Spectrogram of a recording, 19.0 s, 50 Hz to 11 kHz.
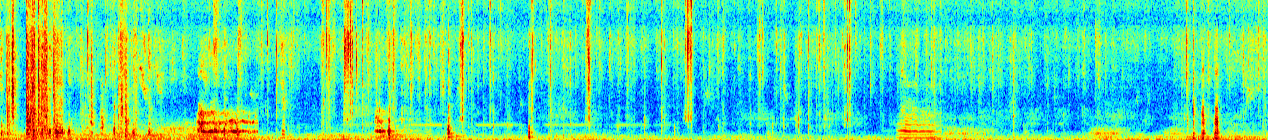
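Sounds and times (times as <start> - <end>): chickens pecking taps and clicks: 0.0 - 19.0.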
